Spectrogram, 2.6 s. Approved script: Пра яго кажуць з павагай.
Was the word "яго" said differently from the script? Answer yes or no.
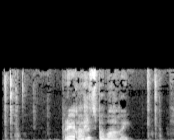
yes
